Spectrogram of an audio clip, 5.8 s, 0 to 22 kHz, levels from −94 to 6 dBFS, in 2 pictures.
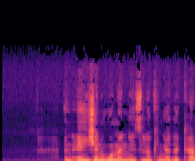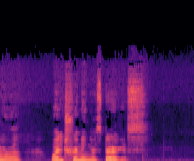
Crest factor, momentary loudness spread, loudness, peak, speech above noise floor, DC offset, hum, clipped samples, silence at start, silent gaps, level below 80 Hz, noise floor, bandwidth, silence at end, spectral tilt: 22 dB; 11 LU; -21 LUFS; -2 dBFS; 37 dB; under 0.1%; none; under 0.1%; 0.95 s; none; -56 dBFS; -58 dBFS; 14.5 kHz; 0.75 s; -4.5 dB/octave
